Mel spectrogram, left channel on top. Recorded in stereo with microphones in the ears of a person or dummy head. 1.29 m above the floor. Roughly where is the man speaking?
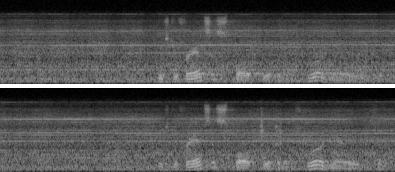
Left.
